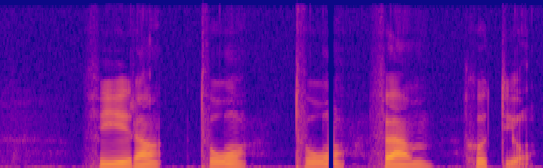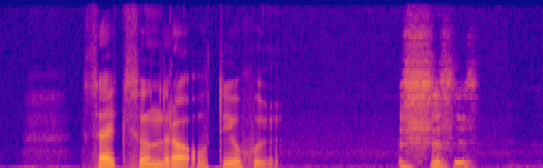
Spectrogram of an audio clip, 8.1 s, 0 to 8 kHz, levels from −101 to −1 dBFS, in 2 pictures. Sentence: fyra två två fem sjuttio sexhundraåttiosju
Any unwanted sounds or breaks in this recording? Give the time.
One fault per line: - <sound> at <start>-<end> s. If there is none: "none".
- dropout at 2.5-2.5 s
- laugh at 7.1-7.7 s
